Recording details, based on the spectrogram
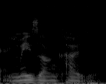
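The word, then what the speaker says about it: Maison Kayser: But that was just so with through this experience, you said Maison Kaiser. How you pronounce it? – Maison Kaiser.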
